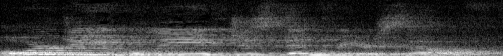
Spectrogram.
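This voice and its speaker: Amid strong room echo and light background noise, a woman speaks at a fairly slow pace. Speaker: evangelism teacher; presenter. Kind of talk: interactive class-style sermon with audience questions, ending in prayer. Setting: church rally with audience. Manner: animated, conversational, humorous; earnest, exhorting, preacher in full flow. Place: church. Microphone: camera far.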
